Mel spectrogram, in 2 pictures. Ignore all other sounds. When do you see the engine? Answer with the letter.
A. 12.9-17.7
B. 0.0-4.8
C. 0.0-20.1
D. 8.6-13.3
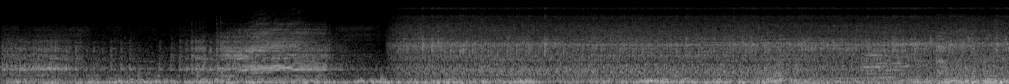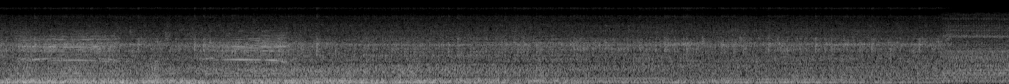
C.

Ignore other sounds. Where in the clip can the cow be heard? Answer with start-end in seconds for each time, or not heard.
8.6-13.3.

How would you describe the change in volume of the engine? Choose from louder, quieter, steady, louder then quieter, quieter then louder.
steady.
